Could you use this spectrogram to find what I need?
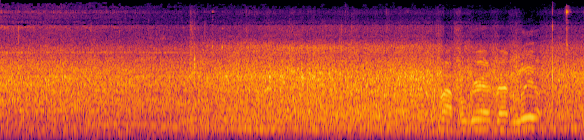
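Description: A truck engine idles nearby with a steady low rumble.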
